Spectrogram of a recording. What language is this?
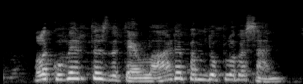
Catalan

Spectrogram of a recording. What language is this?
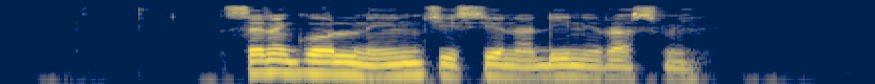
Swahili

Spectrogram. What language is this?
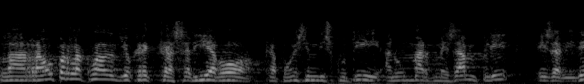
Catalan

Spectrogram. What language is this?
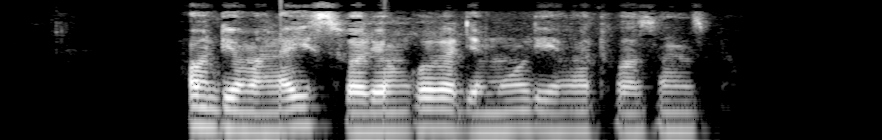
Swahili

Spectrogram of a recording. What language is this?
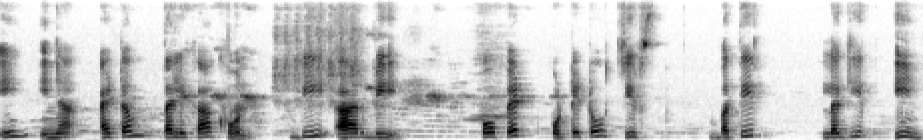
Santali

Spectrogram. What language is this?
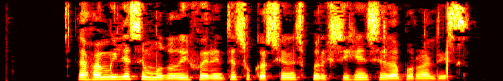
Spanish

